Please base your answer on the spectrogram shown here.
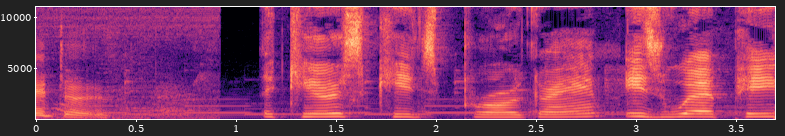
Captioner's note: child's voice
